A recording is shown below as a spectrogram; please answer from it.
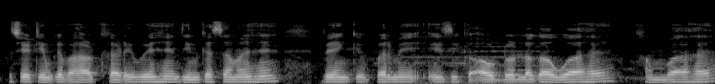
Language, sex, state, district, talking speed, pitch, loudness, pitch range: Hindi, male, Chhattisgarh, Bilaspur, 200 wpm, 115 Hz, -24 LUFS, 110-120 Hz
